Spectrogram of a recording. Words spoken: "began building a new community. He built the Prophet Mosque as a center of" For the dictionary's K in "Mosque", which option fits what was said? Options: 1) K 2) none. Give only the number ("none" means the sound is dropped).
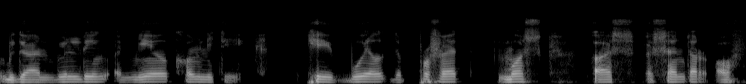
1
